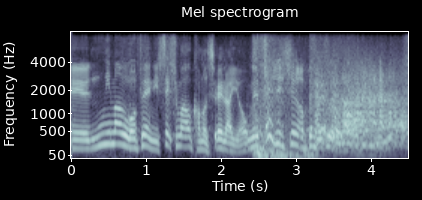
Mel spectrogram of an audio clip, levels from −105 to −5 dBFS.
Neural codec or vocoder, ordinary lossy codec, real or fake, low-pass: codec, 16 kHz, 1 kbps, X-Codec, HuBERT features, trained on balanced general audio; none; fake; 7.2 kHz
